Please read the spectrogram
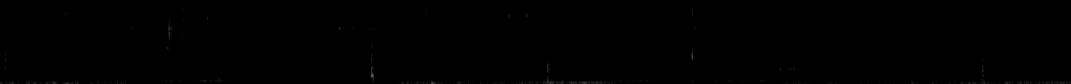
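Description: Near silence with faint scattered clicks and ticks.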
